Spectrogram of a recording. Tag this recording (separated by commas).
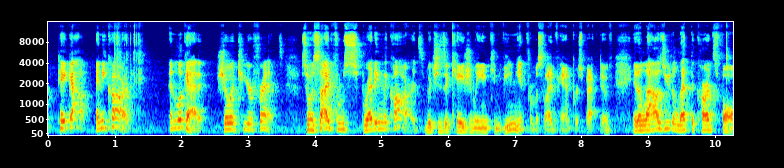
Speech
